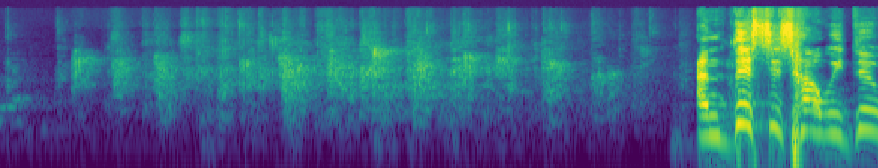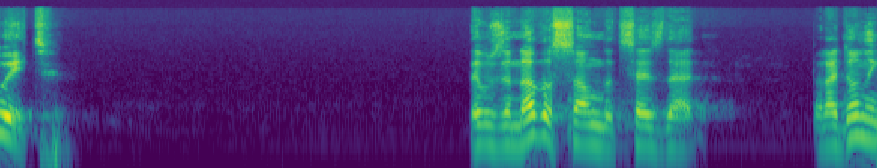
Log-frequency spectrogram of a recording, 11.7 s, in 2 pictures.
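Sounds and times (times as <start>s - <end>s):
audience clapping: 0.0s - 4.8s
speech: 4.7s - 6.3s, 9.0s - 10.6s, 11.3s - 11.6s.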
